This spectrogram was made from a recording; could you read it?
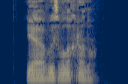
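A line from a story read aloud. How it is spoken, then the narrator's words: Quiet. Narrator (Russian): негромко сказал Хайретдинов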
